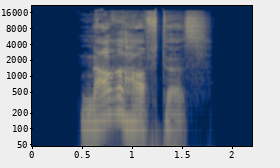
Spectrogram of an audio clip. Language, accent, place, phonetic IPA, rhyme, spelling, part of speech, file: German, Germany, Berlin, [ˈnaːɐ̯haftəs], -aːɐ̯haftəs, nahrhaftes, adjective, De-nahrhaftes.ogg
- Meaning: strong/mixed nominative/accusative neuter singular of nahrhaft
